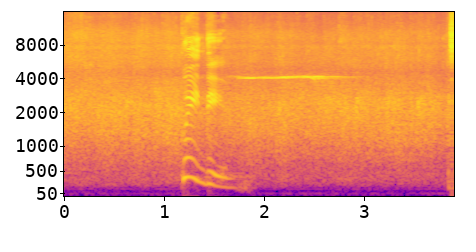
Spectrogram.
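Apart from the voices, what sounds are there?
audience applause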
